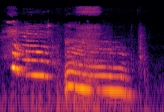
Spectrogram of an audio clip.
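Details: Complaining Siberian Husky at home with dad: a sharp yelp dropping into a descending whine, a brief pause, then a long wavering howl-talk that slowly falls in pitch and fades.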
